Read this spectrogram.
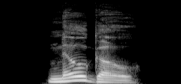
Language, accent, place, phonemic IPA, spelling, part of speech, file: German, Germany, Berlin, /ˈnɔʊ̯ɡɔʊ̯/, No-Go, noun, De-No-Go.ogg
- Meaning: no go (something which should not or cannot be done)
